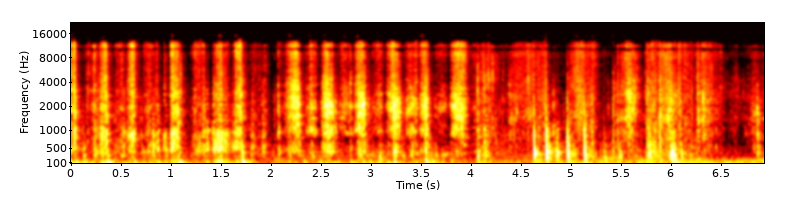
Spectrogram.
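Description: A large solid chalk block is scraped with a metal putty knife held in a purple-gloved hand. Rough, gritty scraping strokes repeat through the clip in bright, hissy bursts, with a few sharper clicking scrapes toward the end.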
